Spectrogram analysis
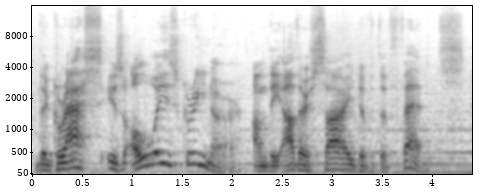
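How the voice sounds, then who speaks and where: A man narrates a literary fable at a middling pitch. His delivery is slow, dramatic and expressive, rising and falling freely over soft music. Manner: deliberate, dramatic. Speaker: storyteller.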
